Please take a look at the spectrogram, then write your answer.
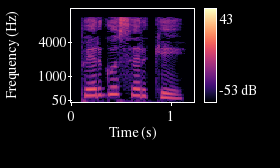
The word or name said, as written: ಪೆರ್ಗೊಸರ್ಕೆ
